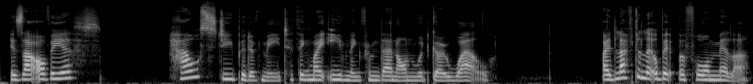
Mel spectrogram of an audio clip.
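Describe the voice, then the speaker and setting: A woman's voice: mid-range voice, fairly bright tone, natural voice. British actress as a cocky young female FBI agent narrating her own audio drama, dry sardonic wit, mid-range voice. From United Kingdom.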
